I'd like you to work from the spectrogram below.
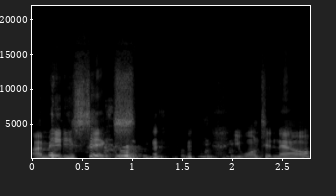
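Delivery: put-on acted elderly British woman voice. Acting out a wife answering her husband, old British lady voice. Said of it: "an old British lady holding a cup of tea".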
